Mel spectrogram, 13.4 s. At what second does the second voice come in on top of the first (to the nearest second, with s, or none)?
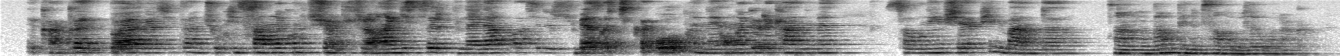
none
